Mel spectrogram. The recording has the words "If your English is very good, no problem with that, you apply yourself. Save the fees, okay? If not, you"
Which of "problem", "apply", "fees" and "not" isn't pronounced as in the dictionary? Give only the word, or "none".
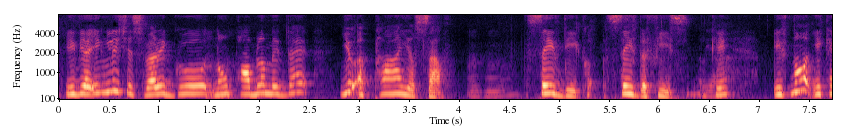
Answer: fees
